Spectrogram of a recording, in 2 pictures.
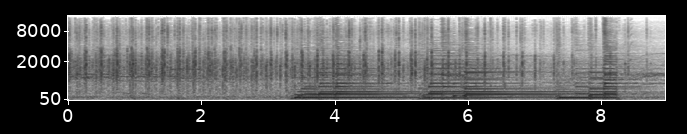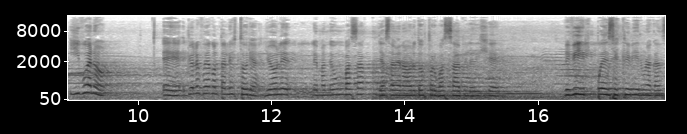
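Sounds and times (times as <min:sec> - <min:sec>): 
audience applauding a singer: 0:00.0 - 0:09.0
speech: 0:10.4 - 0:15.6, 0:16.4 - 0:17.8.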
